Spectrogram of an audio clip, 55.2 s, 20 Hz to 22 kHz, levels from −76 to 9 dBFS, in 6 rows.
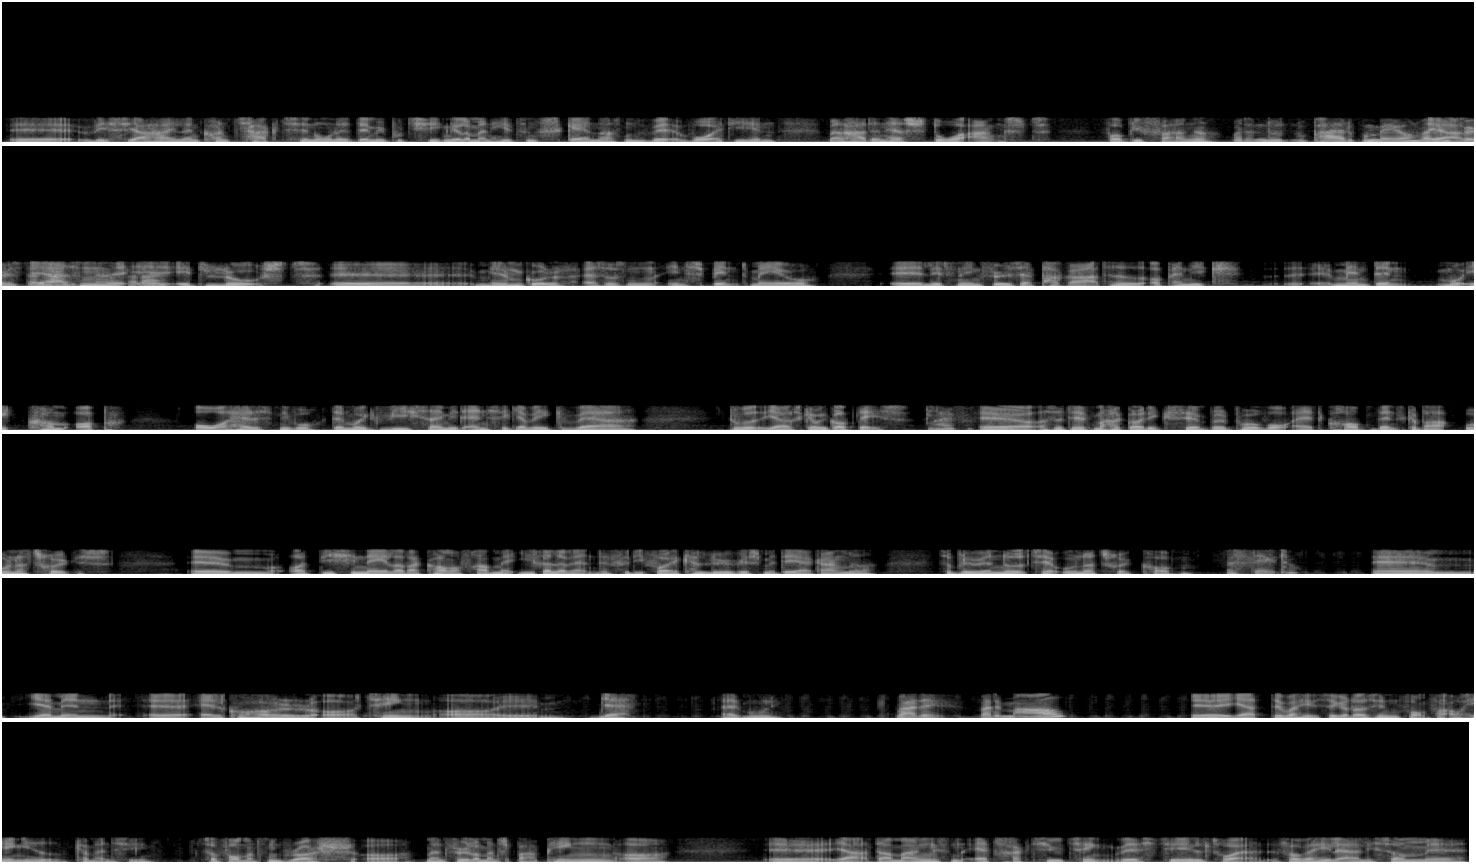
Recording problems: high frequencies cut off; severe; nothing above 4 kHz
machinery noise; faint; throughout; 25 dB below the speech

